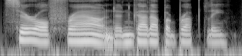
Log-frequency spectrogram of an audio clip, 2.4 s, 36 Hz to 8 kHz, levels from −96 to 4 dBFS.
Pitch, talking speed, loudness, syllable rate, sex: 150 Hz, 150 wpm, -17 LUFS, 4.5 syllables/s, female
